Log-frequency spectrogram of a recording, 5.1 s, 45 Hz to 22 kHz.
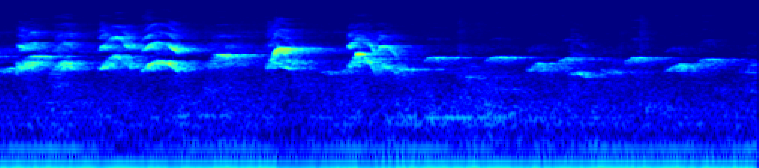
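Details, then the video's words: Cockatiels chirping in a fast series of bright notes, then settling into a row of even, evenly spaced whistled tones. "Calopsitas Live de Agradecimento aos 500 Novos Inscritos Canto dos pássaros ASMR"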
